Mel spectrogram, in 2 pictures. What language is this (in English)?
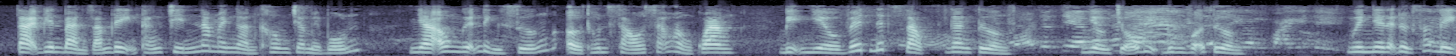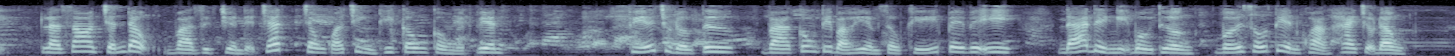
Vietnamese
